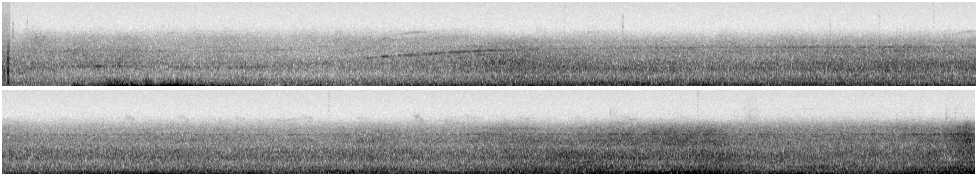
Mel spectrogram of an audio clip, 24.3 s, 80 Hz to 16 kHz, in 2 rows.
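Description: A Delta airliner takes off from runway 34 right, a faint, distant jet roar that swells early, rises in pitch and then holds as a long steady rumble, with no nearby voices.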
